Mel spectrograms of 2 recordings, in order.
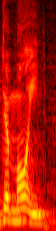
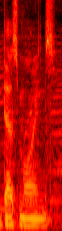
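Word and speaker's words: Des Moines: in my life where I couldn't pronounce De Moine properly and I was big dumb. Oh, were you saying that? I was saying Desmos.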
